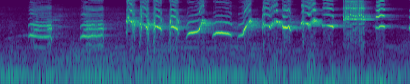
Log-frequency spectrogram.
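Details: Oriental magpie-robin song used to provoke a reply from other magpie-robins; a dense run of clear whistles, sweeping slurs and scratchy chatter, loud and continuous after two short opening notes.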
